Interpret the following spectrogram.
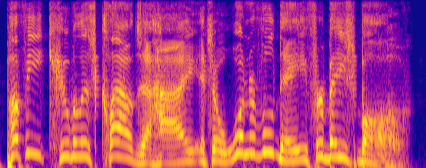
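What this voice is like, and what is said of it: Imitates a baseball announcer's voice. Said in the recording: “my Bob imitation. I think it's not bad. ... A great Bob Murphy. ... You like my Bob Murphy? It's not bad.”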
